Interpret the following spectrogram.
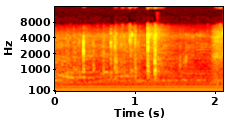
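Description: Computer keyboard typing: a few faint, scattered keystroke clicks as login details are keyed in.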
